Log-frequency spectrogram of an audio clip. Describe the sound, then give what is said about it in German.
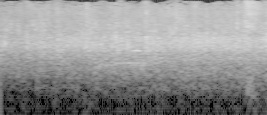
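Steady, dense applause from an audience fills the room, a continuous wash of many hands clapping at an even loudness throughout, with no voices standing out. “Ist wirklich, also da kriegst du dann Applaus in so einem Raum.”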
